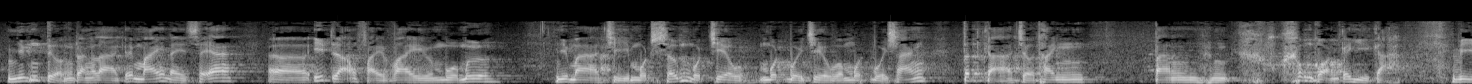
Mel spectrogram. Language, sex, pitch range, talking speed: Vietnamese, male, 100-145 Hz, 165 wpm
